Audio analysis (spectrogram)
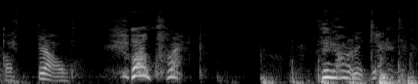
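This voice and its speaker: A woman puts on a character voice and pitches it high. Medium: machinima. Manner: excitable.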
